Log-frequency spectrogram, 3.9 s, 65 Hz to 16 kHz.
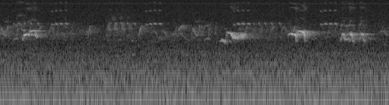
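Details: American robin singing at dawn before sunrise in spring, June 9, 2014, in darkness, with sparrows and roosters also singing: short, clear whistled phrases, several spaced notes over a faint steady hiss.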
